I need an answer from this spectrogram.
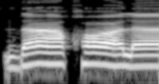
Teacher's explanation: দাখালা, খ যাবার খ, খা বলবেন না, এটা মোটা অক্ষর, মোটা অক্ষর, তার জন্য খা হবে না, খ হবে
